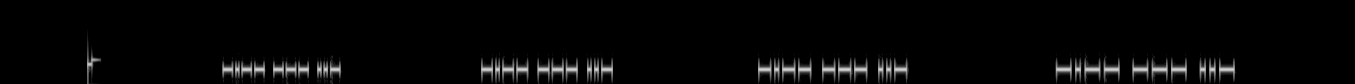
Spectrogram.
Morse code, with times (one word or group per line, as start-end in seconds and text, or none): 2.2-3.4 YOU
4.8-6.1 YOU
7.6-9.1 YOU
10.6-12.3 YOU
